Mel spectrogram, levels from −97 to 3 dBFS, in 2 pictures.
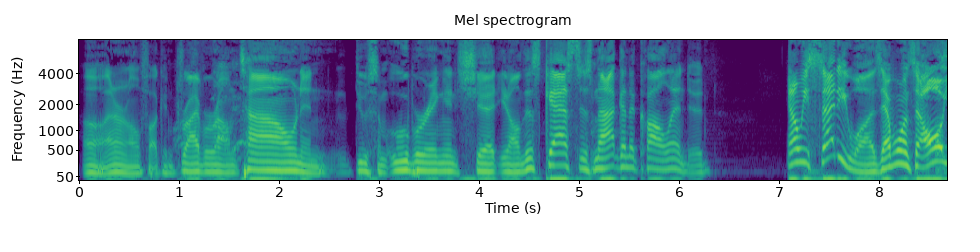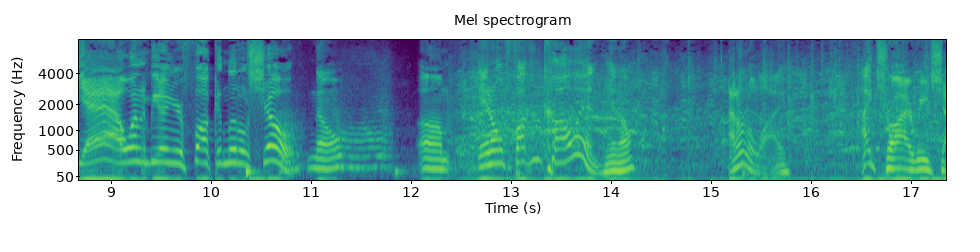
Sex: male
